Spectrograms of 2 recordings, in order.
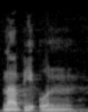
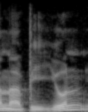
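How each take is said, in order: First: It is said with a glottal stop. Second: It is said with a doubled y sound. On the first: "bil hamzi dengan hamzah" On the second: "dengan nabiyun dengan bitasydidil ya"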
